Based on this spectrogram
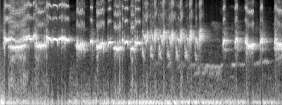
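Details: Caged orange-headed thrush from Singaraja in northern Bali in full, vigorous song. It pours out a continuous dense warble of scratchy, buzzy and whistled notes without pause, with a few lower whistles near the end.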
